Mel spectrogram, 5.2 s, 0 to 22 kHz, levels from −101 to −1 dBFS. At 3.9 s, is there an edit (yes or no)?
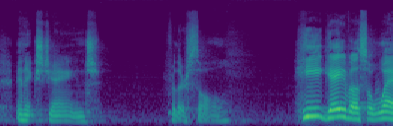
yes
